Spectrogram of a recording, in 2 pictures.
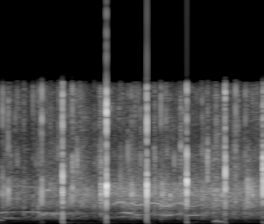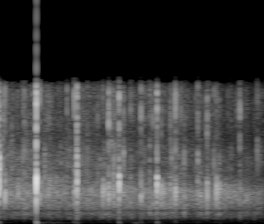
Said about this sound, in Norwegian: Eh, så tusen takk. Kan vi ikke klappe for de?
